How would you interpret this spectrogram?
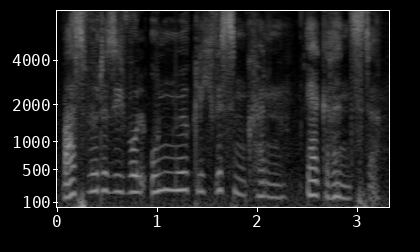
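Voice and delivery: ordinary delivery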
